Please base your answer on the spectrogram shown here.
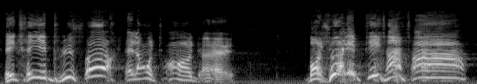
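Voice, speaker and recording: An actor playing a cheeky old grandfather on a children's record who keeps shouting greetings and jumbles up his stories. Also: extremely high pitch, sing-song, slow, creaky, breathy edge, full character voice. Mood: insistent. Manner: repeats himself, shouts greetings, mixes up stories. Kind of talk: children's record comic acting.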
